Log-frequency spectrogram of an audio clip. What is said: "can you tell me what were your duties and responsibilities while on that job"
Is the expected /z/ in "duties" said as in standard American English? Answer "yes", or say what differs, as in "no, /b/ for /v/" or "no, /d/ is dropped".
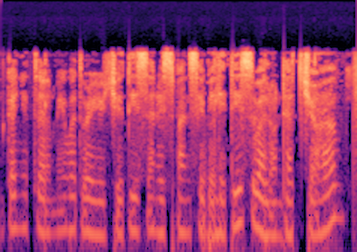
no, /s/ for /z/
